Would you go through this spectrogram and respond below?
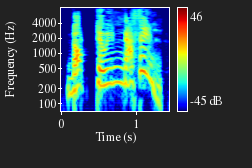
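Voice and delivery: shrill, cackling ghost voice, high and loud. Reading the story aloud, voicing Peeves answering Professor McGonagall: cackling Peeves voice. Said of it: "cackled Peeves".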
